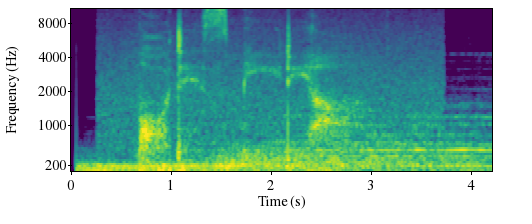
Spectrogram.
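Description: Glitchy static-noise logo sting: hiss with a deep boom and sharp hits about one and two seconds in, plus sweeping whooshes. The hiss cuts off suddenly near the end, leaving a low droning music bed.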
